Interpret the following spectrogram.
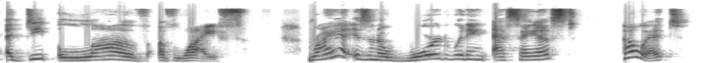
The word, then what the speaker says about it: Rhiah: She goes by Rhiah, right? Did I say it right? Rhiah.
